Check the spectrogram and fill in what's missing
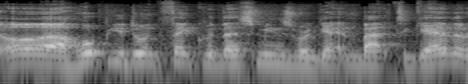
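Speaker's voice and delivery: play-acted catty, sweetly barbed, snide, needling tone. Retelling how Mary Jane digs at Peter: imitating Mary Jane's snide remark. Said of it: "little, like, snide remarks".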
